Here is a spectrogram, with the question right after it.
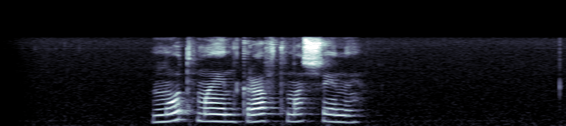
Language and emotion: Russian, neutral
